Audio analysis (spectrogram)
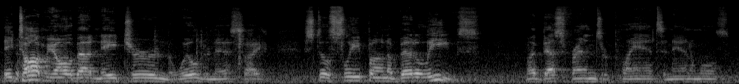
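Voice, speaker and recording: A man playing a spaced-out hippie raised by wolves, dreamy and halting, at a comedy table read. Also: mid-range voice, natural voice. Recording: noisy, distant room microphone.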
